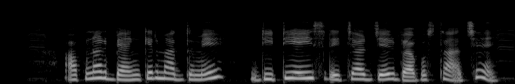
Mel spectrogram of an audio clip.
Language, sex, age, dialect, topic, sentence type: Bengali, female, 25-30, Northern/Varendri, banking, question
